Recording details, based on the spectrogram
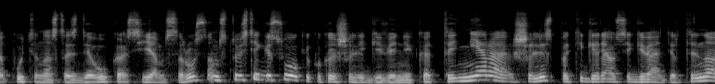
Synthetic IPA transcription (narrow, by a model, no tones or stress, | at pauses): put̪ʲɪnɐst̪ɐsd̪ʲiɛʋuːkɐsjiɛmsrʊsoːmst̪ʊʋʲɪsʲt̪ʲiɛk̚ɡʲɪsʊʋoːkʲɪkoːkʲoːjʃɐlʲiːɡʲiʋʲɪnʲɪkɐtt̪ɐɪnʲeːɾɐʃɐlʲɪspɐt̪ʲɪɡʲɛɾʲɛʊsʲɛɪɡʲiːʋʲɛnʲt̪ʲɪɪrt̪ɐɪnʊ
